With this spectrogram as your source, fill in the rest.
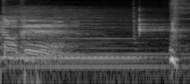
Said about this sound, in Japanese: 猫の、猫の声が最初に入っちゃいました、ね、入ったよね。入ったね。うん、我々 が話し出す前に、にゃんこ喋っちゃいましたね。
